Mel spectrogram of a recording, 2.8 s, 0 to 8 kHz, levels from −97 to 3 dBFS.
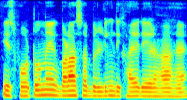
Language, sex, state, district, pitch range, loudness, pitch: Hindi, male, Jharkhand, Deoghar, 130-145 Hz, -19 LUFS, 135 Hz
